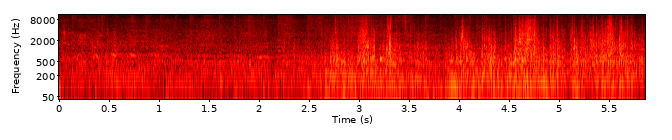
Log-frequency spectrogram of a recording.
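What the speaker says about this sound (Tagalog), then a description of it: "Grabe, lakas ng hangin guys." Strong wind roars and buffets the microphone, growing louder and gustier midway, with faint voices in the background.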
